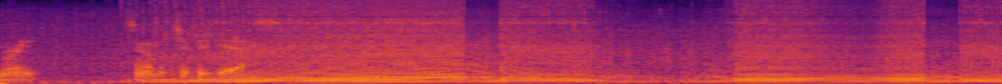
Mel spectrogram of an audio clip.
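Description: A motorcycle engine starts and roars as the motorcycle rides away.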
